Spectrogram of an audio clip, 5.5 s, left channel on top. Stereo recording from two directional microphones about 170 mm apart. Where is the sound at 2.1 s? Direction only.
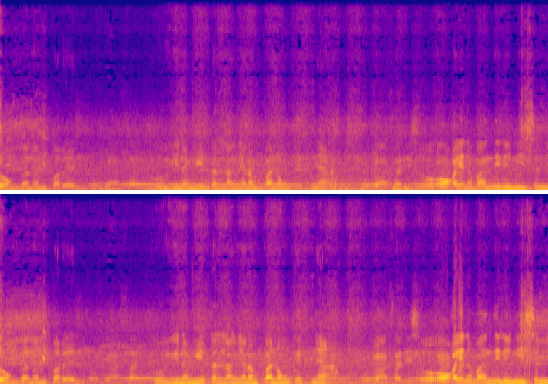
25° right (ahead or behind).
